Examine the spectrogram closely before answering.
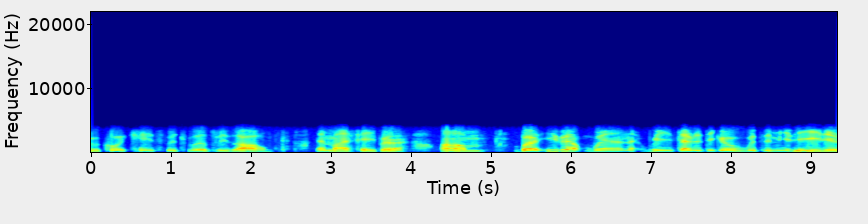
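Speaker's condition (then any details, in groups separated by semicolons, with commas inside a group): Cerebral palsy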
